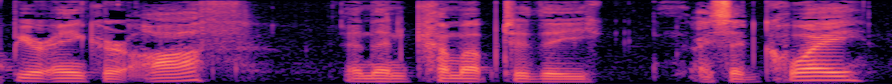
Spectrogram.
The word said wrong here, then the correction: quay: I've been corrected. That's key. I wish they'd just spell it key instead of Q-U-A-Y, which to me says quay.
